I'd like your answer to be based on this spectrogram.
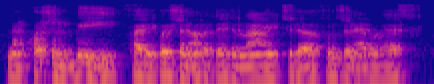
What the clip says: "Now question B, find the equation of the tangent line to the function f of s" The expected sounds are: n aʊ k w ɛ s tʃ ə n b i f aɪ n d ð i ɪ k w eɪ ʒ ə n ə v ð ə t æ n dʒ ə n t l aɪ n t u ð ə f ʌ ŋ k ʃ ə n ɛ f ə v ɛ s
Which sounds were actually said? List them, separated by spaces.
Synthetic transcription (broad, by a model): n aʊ k w ɛ s tʃ ə n b i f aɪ d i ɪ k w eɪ ʃ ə n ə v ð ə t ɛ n ʃ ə n l aɪ t u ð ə f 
